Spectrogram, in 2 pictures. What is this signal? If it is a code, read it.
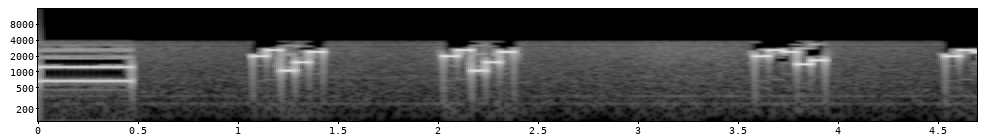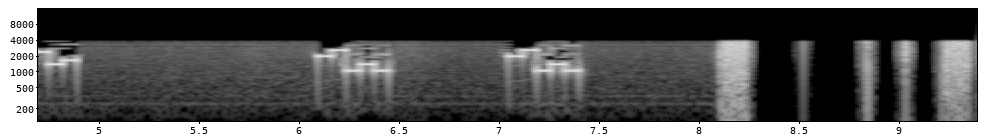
Five-tone selective call (ZVEI), heard as quick runs of five tones, tones of about 70 ms. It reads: 88150 88150 88046 88046 88141 88141
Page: /455/SDR/ZVEI/88501/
